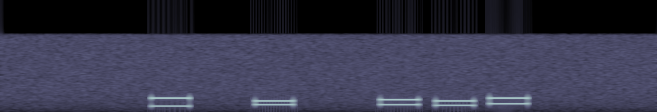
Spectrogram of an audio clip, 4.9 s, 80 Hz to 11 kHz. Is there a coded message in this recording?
Yes: DTMF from 1.1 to 4.0 s, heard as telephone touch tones, dialled by hand, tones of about 290 ms. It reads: 3 7 84#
